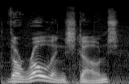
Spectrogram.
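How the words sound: The stress falls strongly on Rolling.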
